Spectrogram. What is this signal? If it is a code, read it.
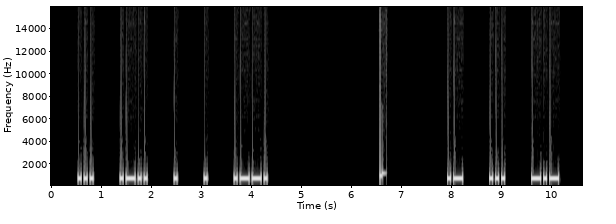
Morse code, heard as a keyed tone, about 20 wpm, spaced as for 11 wpm, 700 Hz. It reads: SLEEP ASK
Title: 3x Character Spacing - Top 500 Words - 20wpm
